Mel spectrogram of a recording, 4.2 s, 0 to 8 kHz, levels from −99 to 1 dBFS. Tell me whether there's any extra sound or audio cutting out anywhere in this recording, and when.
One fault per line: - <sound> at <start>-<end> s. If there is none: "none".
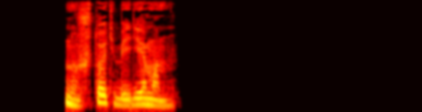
none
